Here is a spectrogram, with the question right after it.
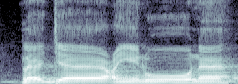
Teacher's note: ja dan juga lu dibaca panjang 2 harokat disebut sebagai mad tabi'i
